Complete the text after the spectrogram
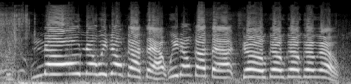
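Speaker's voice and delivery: high, loud alarmed cries; panicked yell. Real, not acted. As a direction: shout as the plan collapses. Panicked yelling as fight fails.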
